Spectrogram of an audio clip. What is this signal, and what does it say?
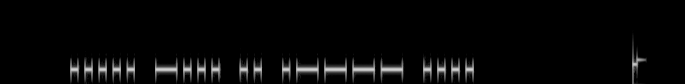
Morse code, heard as a keyed tone, about 17 wpm, 700 Hz. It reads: 5BI1H
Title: Five Challenging Letter-Number Combinations 17wpm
